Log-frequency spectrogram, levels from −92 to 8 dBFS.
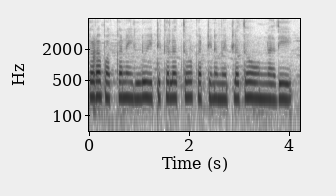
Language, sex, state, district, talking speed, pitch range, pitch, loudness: Telugu, female, Telangana, Mahabubabad, 85 wpm, 220-230 Hz, 225 Hz, -16 LUFS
